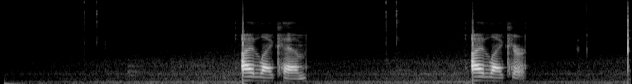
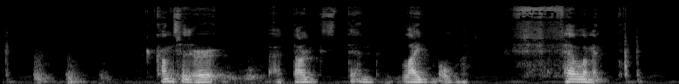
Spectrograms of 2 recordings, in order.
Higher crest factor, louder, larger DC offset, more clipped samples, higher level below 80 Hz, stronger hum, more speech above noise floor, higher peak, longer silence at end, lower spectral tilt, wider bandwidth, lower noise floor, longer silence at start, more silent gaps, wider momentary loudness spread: about the same, 22 dB vs 22 dB; first, -17 LUFS vs -24 LUFS; neither; neither; about the same, -52 dBFS vs -52 dBFS; neither; first, 40 dB vs 31 dB; first, 0 dBFS vs -4 dBFS; first, 1.05 s vs 0.35 s; second, -2 dB/octave vs -6.5 dB/octave; first, over 20 kHz vs 16.5 kHz; about the same, -56 dBFS vs -53 dBFS; first, 2.4 s vs 0.35 s; neither; second, 16 LU vs 19 LU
